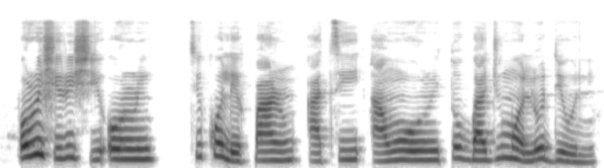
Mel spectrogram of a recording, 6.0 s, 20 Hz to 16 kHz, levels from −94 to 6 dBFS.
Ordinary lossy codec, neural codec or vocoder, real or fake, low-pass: none; none; real; 9.9 kHz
